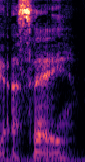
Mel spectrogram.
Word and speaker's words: Acei: I think some people say Acei. – Acei? A-C-E-I. Okay. – And some people say Acei. You never know.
